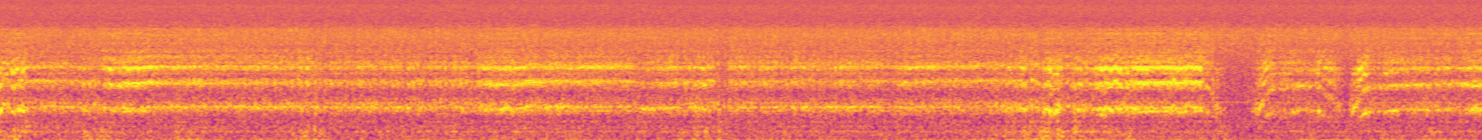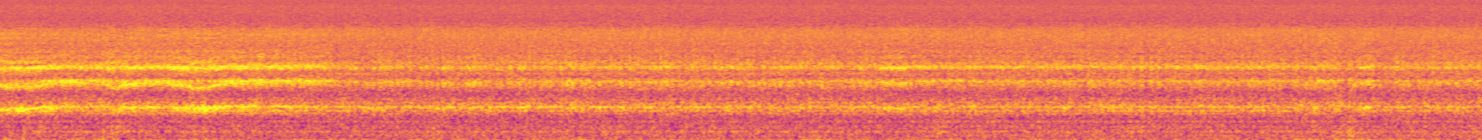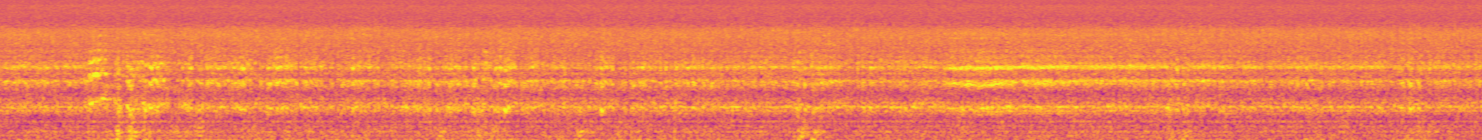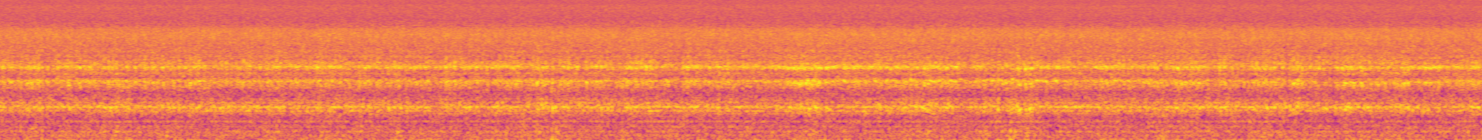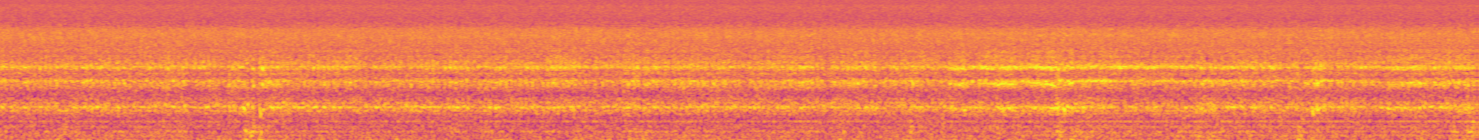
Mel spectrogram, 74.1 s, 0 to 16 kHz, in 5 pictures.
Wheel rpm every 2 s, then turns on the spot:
230, 230, 230, 230, 240, 220, 120, 200, 230, 230, 230, 230, 230, 230, 240, 240, 240, 230, 240, 240, 230, 230, 230, 230, 240, 240, 230, 230, 230, 230, 230, 230, 240, 230, 230, 230, 230.
none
